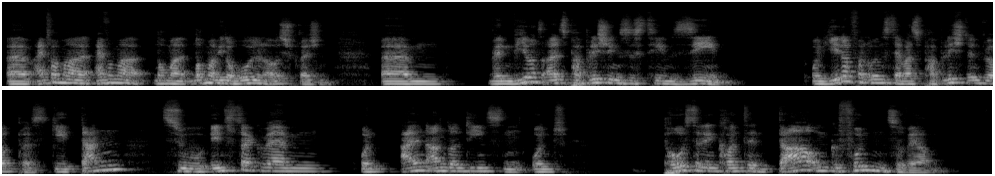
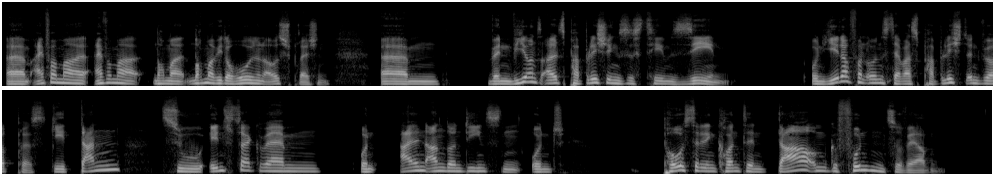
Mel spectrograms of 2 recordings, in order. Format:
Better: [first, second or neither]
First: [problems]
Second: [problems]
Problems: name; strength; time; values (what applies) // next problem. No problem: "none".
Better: second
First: off-mic speech; far // room echo; very slight; dies away in 0.2 s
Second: none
